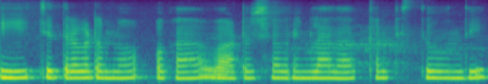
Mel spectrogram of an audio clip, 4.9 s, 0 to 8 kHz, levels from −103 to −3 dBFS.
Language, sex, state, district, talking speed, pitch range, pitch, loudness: Telugu, female, Andhra Pradesh, Anantapur, 100 wpm, 230-240 Hz, 230 Hz, -18 LUFS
